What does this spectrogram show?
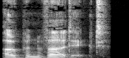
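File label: "open verdict", British English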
